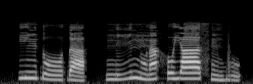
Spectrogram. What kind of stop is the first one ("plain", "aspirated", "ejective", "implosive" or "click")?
implosive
